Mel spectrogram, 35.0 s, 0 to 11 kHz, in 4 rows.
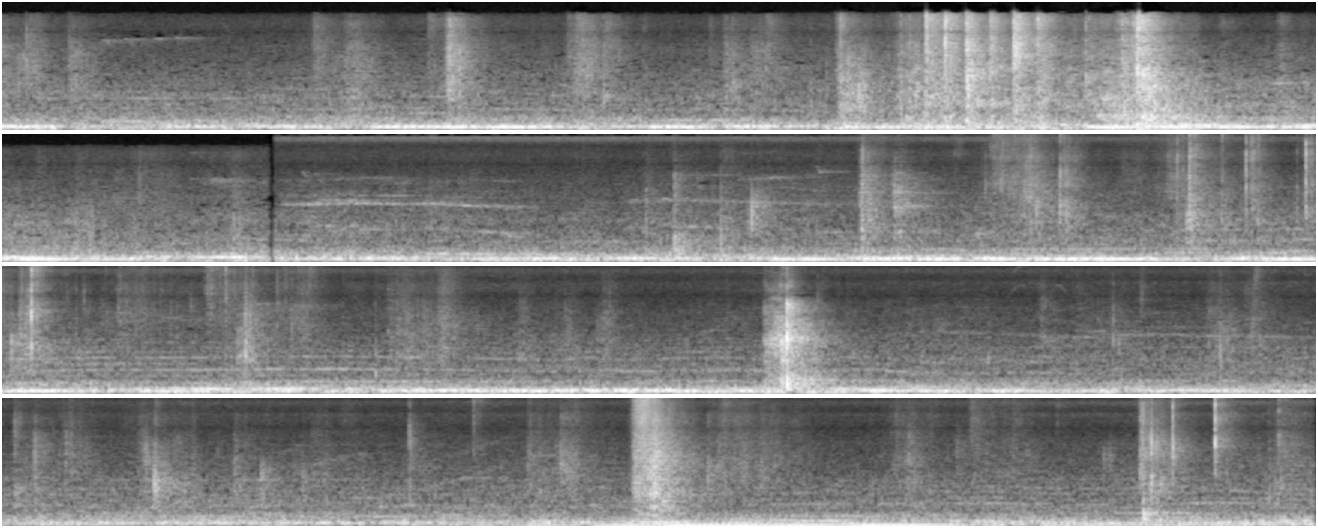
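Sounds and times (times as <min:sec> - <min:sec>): footsteps crunching on concrete: 0:25.5 - 0:28.4.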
